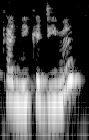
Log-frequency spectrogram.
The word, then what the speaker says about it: Nikodemus: okay uh hi everyone my name is nikodemus nice Nicodemus it's spelled Nike demos though I'm just saying I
